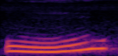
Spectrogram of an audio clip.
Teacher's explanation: when we say ooh our lips is rounded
